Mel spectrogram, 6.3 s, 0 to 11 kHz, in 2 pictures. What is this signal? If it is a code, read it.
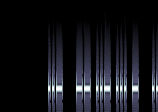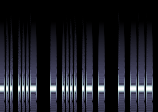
Morse code, heard as a keyed tone, about 30 wpm, 700 Hz. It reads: U MUST LV THAT TO
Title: Sentences from Top 400 Words and Abbreviations 30wpm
